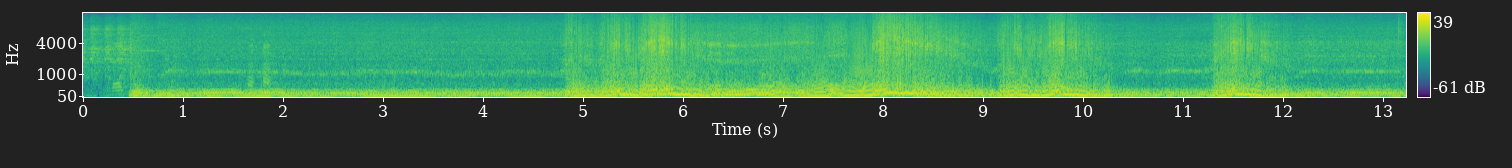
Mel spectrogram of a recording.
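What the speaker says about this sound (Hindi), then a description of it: "ये परफॉर्मेंस एग्जॉस्ट है, तो ये बहुत प्यारी और एक बेसी साउंड प्रोड्यूस करता है।" A superbike with a performance exhaust idles with a deep, bassy note, then revs up several times in quick throaty bursts, loud and close.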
